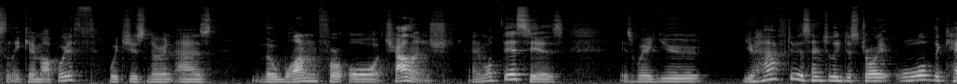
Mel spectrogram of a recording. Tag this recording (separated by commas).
Speech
